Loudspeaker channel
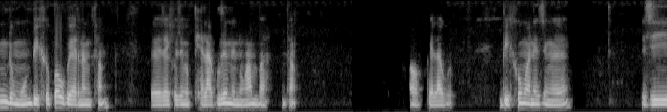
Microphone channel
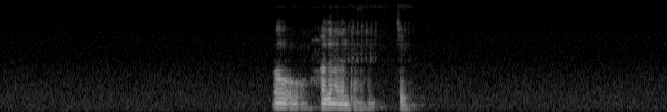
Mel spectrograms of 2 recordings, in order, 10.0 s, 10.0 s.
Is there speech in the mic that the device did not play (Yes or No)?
Yes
